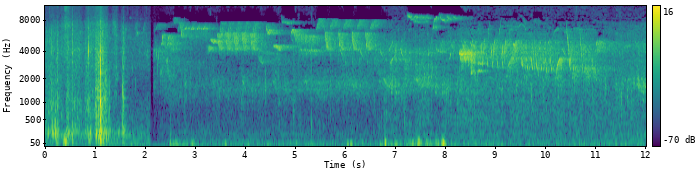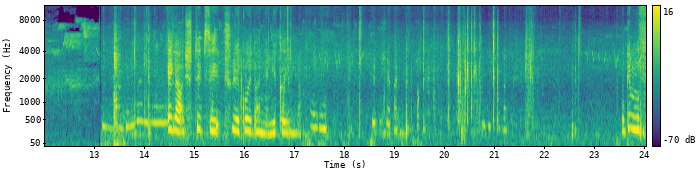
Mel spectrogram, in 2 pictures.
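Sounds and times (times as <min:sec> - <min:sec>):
songbirds singing trilled phrases: 0:01.8 - 0:24.0.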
